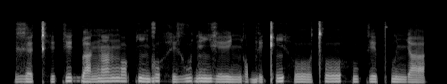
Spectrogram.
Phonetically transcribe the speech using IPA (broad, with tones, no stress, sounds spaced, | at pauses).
ɣ ɛ˨ kʰ ɪ˨ k e˦ ɡ͡b a˨ ŋ ã˦ ŋ ɔ˦ k ĩ˦˨ ɡ o˦ h ɪ˨ ɣ u˦ ɗ ĩ˦ ɣ eː˨ ɲ ɔ˨ b e˨ kʼ ĩ˦ h oː˨ tʰ oː˦ h u˨ k e˨ pʰ u˨ ɲ a˨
